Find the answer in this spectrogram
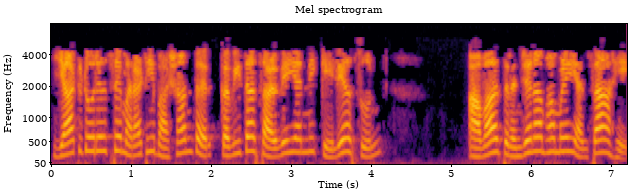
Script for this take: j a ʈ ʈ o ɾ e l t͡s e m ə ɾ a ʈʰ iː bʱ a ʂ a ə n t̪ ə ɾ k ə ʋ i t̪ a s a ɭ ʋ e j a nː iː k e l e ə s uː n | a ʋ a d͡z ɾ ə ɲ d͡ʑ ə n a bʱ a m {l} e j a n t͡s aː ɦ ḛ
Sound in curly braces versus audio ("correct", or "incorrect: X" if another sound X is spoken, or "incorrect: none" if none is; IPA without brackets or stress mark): incorrect: ɭ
